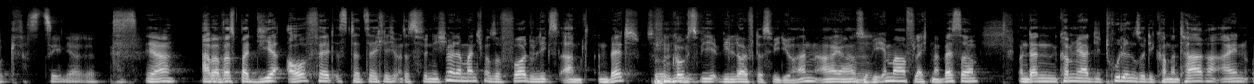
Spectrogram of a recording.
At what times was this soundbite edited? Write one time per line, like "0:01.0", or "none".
0:04.0
0:04.5
0:10.1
